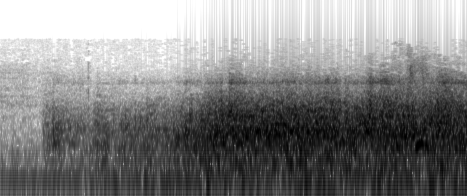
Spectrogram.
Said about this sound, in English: look! The doors are opening. How? Perhaps Stephen struck some kind of a trigger mechanism by accident.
